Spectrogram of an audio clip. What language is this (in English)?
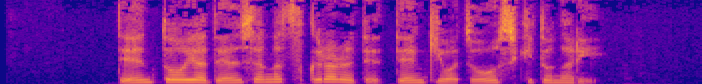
Japanese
